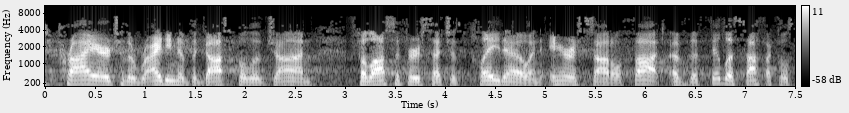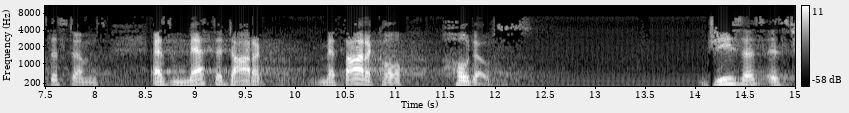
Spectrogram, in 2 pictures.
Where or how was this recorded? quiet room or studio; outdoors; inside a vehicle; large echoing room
large echoing room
